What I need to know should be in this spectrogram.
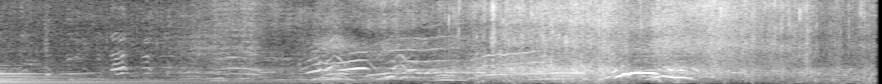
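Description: River water rushes and splashes.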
